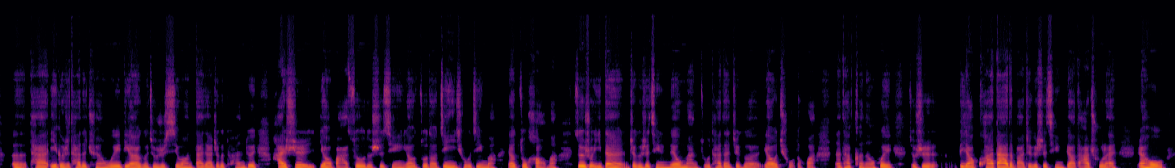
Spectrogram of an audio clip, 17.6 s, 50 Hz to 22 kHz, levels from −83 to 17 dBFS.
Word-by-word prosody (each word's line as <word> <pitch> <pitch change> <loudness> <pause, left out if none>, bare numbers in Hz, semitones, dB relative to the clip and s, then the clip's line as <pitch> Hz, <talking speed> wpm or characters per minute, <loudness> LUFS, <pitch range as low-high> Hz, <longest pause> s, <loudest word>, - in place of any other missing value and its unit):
嗯， 195 0 -1
他 205 -1 0
一 210 - +4
个 220 +1 +1
是 215 - -2
他 210 0 -2
的 195 - +2
权 175 -2 -4
威， 200 +1 +5
第 195 +2 +2
二 210 -5 +3
个 170 0 -1
就 185 +2 -2
是 185 - -1
希 190 +4 -4
望 195 -3 0
大 195 0 -2
家 195 +1 0
这 205 +1 -4
个 195 - 0
团 175 -3 -6
队， 210 0 +2 0.2
还 170 +2 +3
是 215 0 0
要 205 -4 +3
把 160 -1 -6
所 185 +5 +1
有 195 - +4
的 170 0 -2
事 180 +2 -1
情 165 -3 -5
要 185 -2 0
做 175 +1 -1
到 165 -1 -2
精 185 +2 +2
益 175 - +1
求 175 +1 -4
精 180 0 -1
嘛， 170 -3 -4 0.2
要 180 - +2
做 190 +2 0
好 175 -3 -4
嘛。 165 +1 -7 0.2
所 200 - +7
以 - - +12
说 205 +2 +1
一 - - +1
旦 200 -5 +3
这 195 +1 0
个 190 - +2
事 205 - +1
情， 175 -3 -1
没 175 - +1
有 210 0 +5
满 160 -6 -1
足 170 +2 -6
他 185 +1 -3
的 180 -2 -1
这 175 +1 -4
个 160 -1 -5
要 220 +2 +3
求 225 +1 -13
的 - - -15
话， - - -7 0.3
那 175 - -3
他 185 +1 -1
可 180 -2 -5
能 155 +2 -3
会 175 -1 +2 0.2
就 180 - -3
是 170 -2 -1 0.3
比 175 - +1
较 180 +2 +4
夸 240 +5 -1
大 260 0 +6
地 195 - +3
把 185 - -4
这 170 - -4
个 180 - 0
事 180 0 -2
情 170 -1 -5
表 170 0 -1
达 155 - -3
出 170 - -3
来。 - - -2 0.3
然 180 +2 +3
后 185 -3 +5
185 Hz, 295 characters per minute, -23 LUFS, 170-200 Hz, 0.3 s, 以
